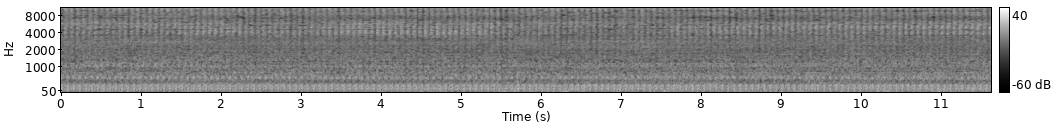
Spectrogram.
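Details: 25 hp air compressor on single phase through a 25 kVA transformer, just started and building pressure (unloads about 145–150 psi, reloads about 115): steady, even slow pumping thump, no knock or rattle; normal loaded running.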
